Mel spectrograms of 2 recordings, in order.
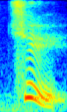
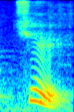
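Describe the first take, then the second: First: The falling tone starts from a high pitch. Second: The falling tone starts from a lower pitch. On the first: The speaker calls it right. "It starts pretty high" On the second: The speaker calls it wrong. "it's not chu"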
